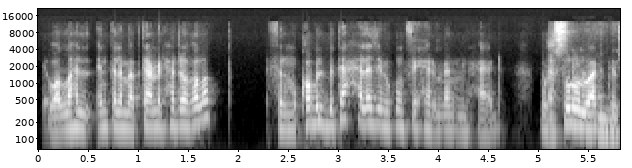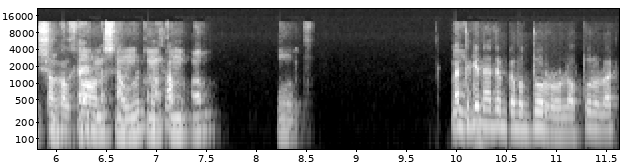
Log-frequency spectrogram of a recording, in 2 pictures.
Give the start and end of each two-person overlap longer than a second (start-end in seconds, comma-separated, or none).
5.1-7.3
